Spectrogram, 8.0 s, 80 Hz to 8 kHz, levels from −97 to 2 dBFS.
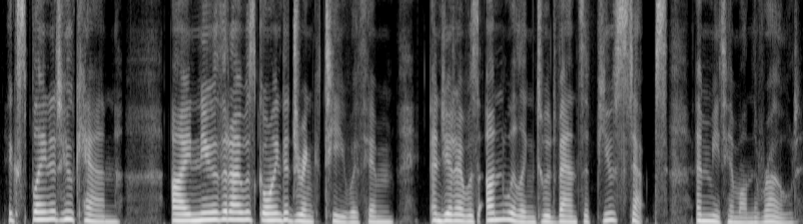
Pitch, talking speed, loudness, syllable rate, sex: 210 Hz, 225 wpm, -18 LUFS, 5.4 syllables/s, female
